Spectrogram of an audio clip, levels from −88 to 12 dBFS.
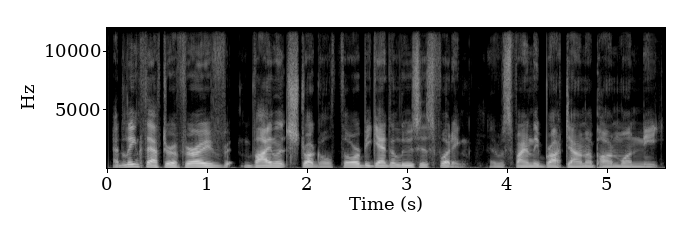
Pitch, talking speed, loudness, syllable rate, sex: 115 Hz, 225 wpm, -19 LUFS, 5.9 syllables/s, male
